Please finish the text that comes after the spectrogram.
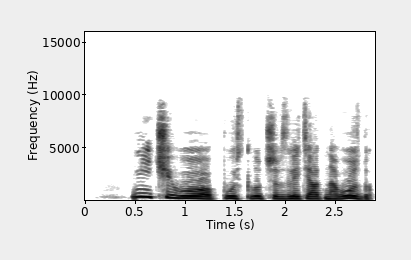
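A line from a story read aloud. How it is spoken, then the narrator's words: Grumbling in another's voice. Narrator (Russian): проворчала другая голова голосом Спруца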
